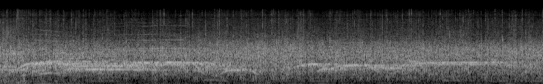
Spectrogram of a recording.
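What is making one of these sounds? A crowd of young people cheers and whoops.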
